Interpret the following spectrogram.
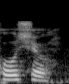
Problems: background sounds at intervals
